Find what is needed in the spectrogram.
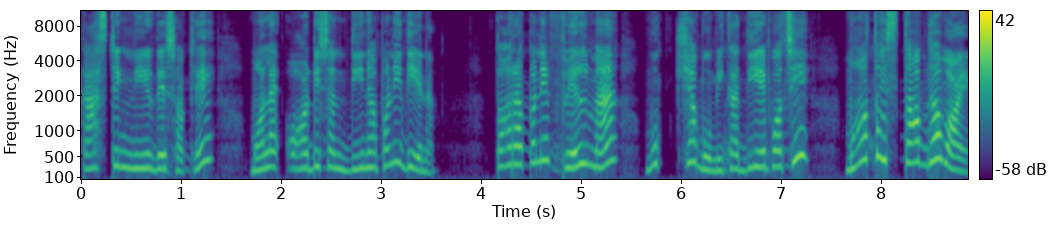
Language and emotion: Nepali, surprised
